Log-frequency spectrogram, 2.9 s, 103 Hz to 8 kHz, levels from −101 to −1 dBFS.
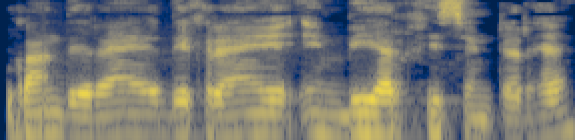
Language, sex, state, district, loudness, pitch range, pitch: Hindi, male, Bihar, East Champaran, -19 LUFS, 115-120 Hz, 120 Hz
